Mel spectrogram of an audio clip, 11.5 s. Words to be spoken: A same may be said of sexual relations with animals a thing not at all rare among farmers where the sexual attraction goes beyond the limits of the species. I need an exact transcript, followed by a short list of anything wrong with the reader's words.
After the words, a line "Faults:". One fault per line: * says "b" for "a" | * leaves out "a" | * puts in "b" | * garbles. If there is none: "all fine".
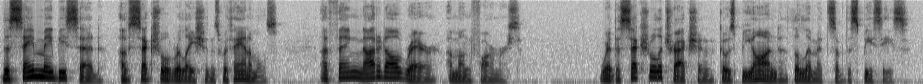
The same may be said of sexual relations with animals a thing not at all rare among farmers where the sexual attraction goes beyond the limits of the species.
Faults:
* says "The" for "A"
